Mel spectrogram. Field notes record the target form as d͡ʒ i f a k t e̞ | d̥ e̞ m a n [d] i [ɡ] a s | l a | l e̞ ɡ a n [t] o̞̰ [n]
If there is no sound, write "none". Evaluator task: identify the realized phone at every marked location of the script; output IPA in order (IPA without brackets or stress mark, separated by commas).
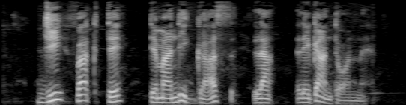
d, ɡ, t, n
